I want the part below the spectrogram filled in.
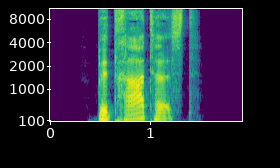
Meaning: second-person singular preterite of betreten
- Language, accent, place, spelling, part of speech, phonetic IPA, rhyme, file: German, Germany, Berlin, betratest, verb, [bəˈtʁaːtəst], -aːtəst, De-betratest.ogg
